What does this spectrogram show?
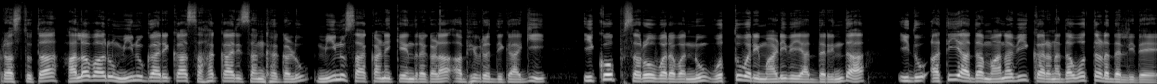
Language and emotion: Kannada, neutral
